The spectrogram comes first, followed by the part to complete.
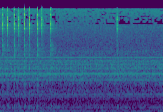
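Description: A quick run of small plastic clicks, about a dozen within the first second, from scrolling and paging through a document on a computer, followed by a faint steady background hum.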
